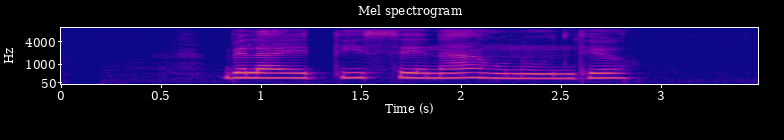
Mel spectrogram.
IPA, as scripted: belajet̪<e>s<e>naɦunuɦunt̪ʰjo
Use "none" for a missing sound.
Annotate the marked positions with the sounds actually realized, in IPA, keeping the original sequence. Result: i, e

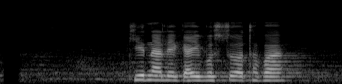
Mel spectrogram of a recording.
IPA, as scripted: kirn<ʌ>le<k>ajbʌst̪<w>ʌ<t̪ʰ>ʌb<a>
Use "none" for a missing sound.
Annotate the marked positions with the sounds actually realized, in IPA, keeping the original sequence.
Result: a, ɡ, u, t̪ʰ, a

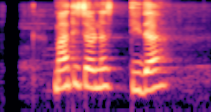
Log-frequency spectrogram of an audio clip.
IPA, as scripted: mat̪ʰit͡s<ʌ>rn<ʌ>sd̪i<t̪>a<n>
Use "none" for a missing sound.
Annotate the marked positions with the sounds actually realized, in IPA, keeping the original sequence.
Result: ʌ, ʌ, d̪, none

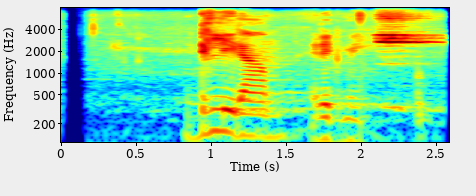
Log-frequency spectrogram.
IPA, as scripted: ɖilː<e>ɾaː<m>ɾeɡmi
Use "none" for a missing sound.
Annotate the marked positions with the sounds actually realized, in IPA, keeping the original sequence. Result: i, m

